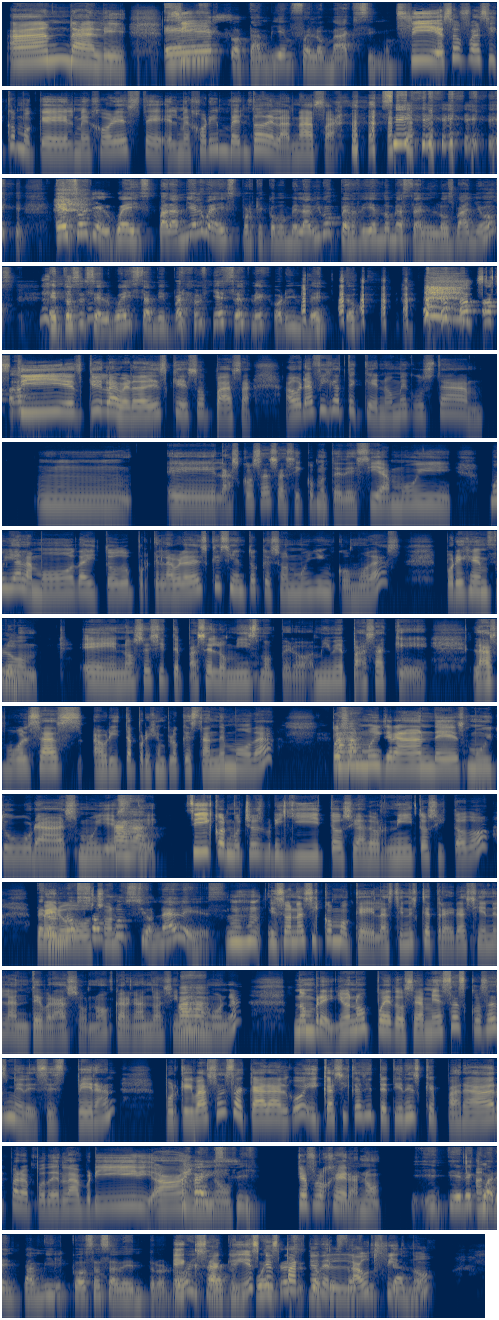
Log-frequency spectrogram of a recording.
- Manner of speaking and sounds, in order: laughing while speaking: "Sí"; laugh; chuckle; laugh; laughing while speaking: "para mí es el mejor invento"; laugh
- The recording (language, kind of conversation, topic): Spanish, podcast, ¿Qué ropa te hace sentir más como tú?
